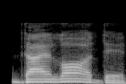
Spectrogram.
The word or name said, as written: dilaudid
